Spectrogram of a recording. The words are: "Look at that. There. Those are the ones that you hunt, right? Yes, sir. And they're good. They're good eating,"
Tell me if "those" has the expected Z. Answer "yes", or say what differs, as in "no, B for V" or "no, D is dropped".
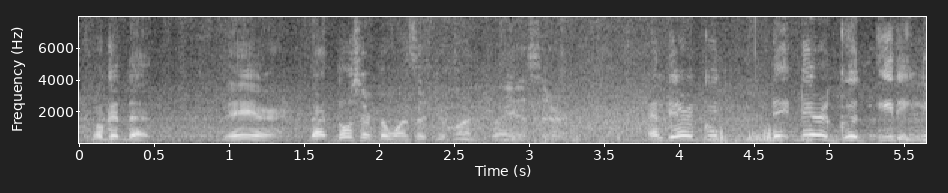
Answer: no, S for Z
